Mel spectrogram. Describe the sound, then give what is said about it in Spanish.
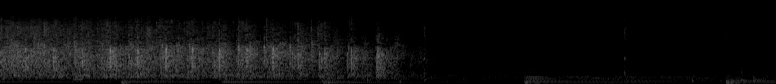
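An audience breaks into dense applause for the King of Kings after a prayer, holding steady for about four seconds, then fading out, leaving a few scattered claps over a low, steady hum. “¿Por qué no le dan un aplauso al Rey?”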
